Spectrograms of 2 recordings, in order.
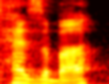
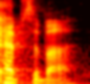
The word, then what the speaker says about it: Hepzibah: So that's Hezbollah. Hezbollah, okay. Hepzibah.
